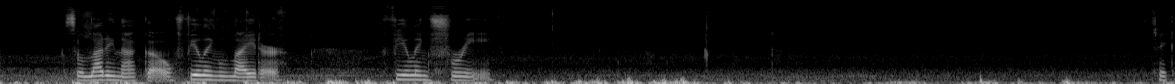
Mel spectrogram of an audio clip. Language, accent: English, American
